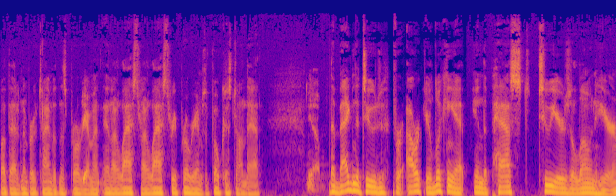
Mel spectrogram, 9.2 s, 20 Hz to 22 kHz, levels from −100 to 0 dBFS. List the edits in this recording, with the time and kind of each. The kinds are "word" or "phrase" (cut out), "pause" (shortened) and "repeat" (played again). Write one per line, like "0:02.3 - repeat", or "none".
0:02.1 - repeat
0:04.9 - pause
0:05.9 - word
0:06.3 - word

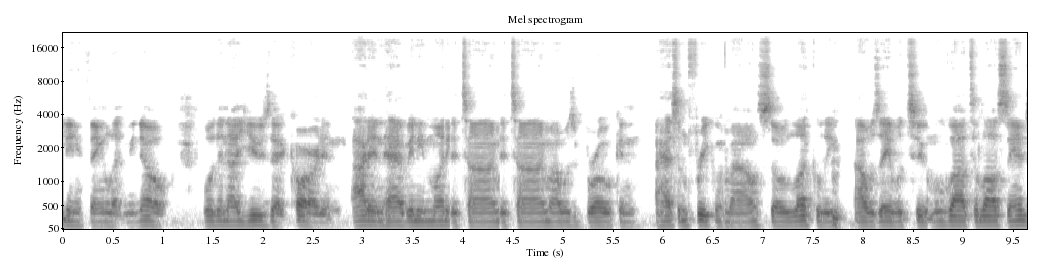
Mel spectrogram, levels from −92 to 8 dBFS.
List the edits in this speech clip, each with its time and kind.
0:01.3 - pause
0:02.8 - pause
0:03.9 - word
0:04.4 - repeat
0:05.8 - pause
0:06.6 - word
0:07.8 - pause
0:08.6 - word

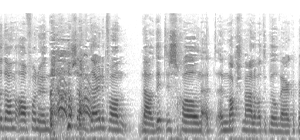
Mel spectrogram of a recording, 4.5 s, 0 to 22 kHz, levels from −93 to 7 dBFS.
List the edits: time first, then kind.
0:01.6 - word
0:03.0 - word

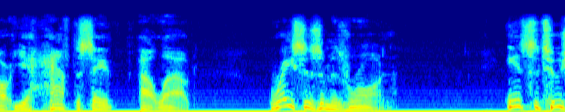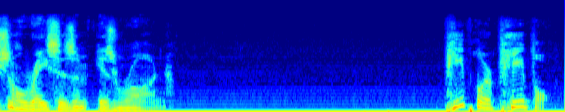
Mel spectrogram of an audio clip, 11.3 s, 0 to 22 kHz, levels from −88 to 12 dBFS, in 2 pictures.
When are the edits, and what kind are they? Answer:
none

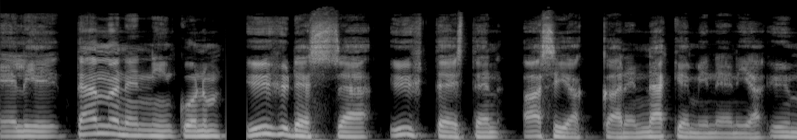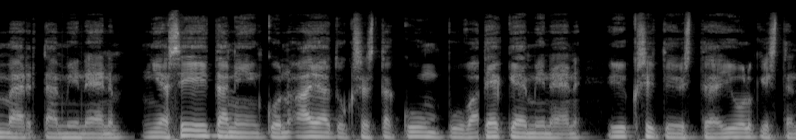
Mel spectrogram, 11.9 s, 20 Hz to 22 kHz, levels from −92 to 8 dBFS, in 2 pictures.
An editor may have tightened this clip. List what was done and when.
0:01.7 - pause
0:09.6 - word

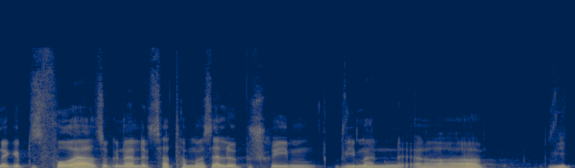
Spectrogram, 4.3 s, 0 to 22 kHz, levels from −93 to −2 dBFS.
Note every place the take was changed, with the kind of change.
0:01.1 - word
0:02.4 - word

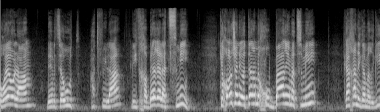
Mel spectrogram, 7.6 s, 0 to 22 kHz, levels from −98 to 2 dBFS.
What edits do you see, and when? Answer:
none

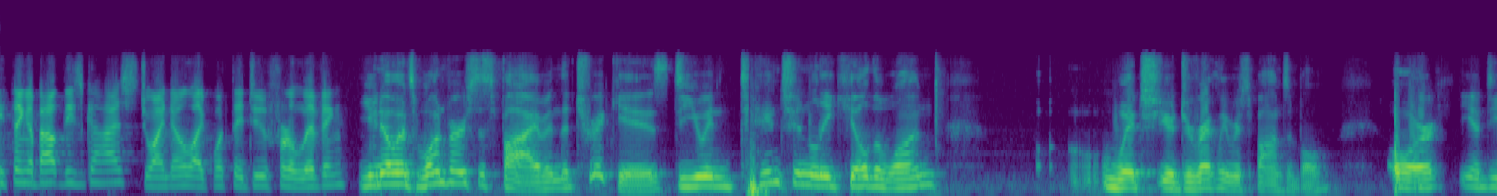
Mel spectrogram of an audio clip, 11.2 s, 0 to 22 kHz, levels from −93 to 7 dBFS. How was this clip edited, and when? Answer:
0:02.6 - pause

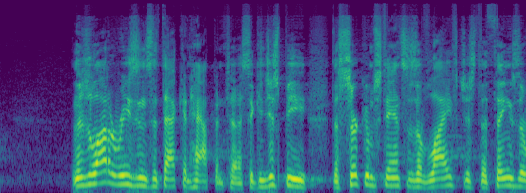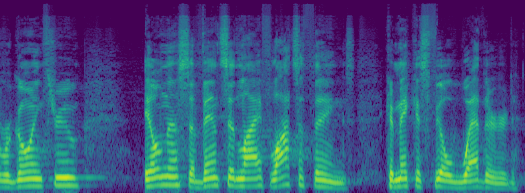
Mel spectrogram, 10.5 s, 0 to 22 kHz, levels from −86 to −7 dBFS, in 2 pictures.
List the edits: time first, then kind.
none

